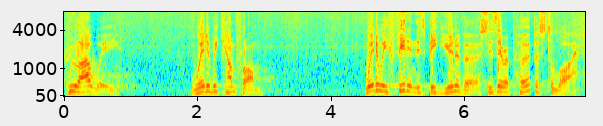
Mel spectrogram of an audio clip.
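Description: A man preaching a sermon in an unhurried way, his voice croaky, often repeating and rephrasing himself. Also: on the high side, big pitch swings, mellow, big-room sound, rough recording. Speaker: pastor.

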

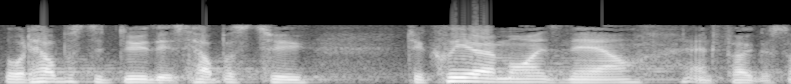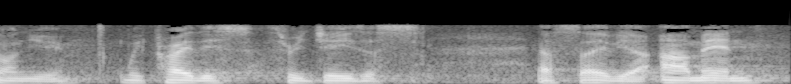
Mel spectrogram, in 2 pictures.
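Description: A man with a croaky voice, earnest and pausing with fillers, praying and reading scripture as a pastor in a sermon. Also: fairly low pitch, steady tone. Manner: earnest, with frequent fillers and restarts. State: croaky, clearing his throat. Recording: dull sound, long church reverb.

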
